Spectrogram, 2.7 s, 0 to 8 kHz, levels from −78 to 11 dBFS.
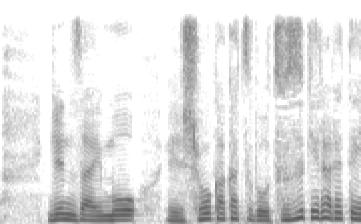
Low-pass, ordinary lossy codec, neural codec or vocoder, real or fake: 7.2 kHz; none; none; real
